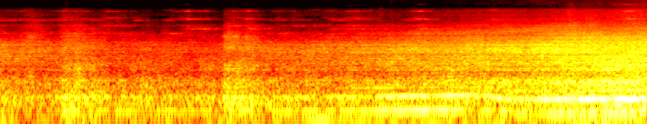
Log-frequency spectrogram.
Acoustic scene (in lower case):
street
